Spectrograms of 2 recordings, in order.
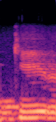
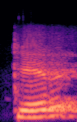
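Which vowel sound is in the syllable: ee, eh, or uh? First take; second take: ee; eh. First: The vowel sounds like ee. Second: The vowel sounds like eh. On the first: "केर और कीर नहीं" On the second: "केर और कीर नहीं"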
